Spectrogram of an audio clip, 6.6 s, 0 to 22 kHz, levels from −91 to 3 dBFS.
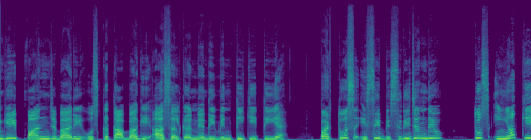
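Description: No technical faults are audible.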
